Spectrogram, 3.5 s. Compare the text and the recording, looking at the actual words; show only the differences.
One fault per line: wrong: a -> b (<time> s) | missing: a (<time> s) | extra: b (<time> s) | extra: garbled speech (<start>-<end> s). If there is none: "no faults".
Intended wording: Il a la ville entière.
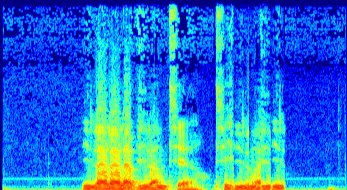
extra: a (1.1 s)
extra: garbled speech (2.1-2.9 s)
